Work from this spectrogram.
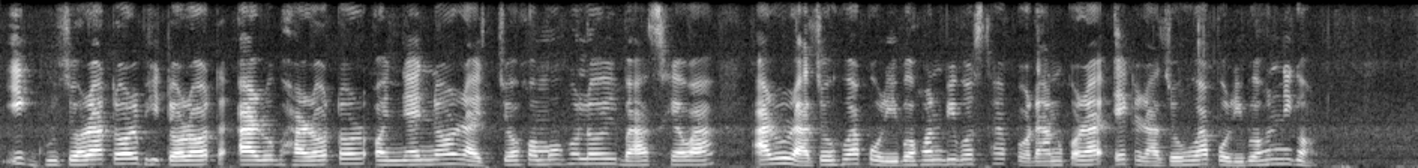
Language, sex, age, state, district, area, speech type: Assamese, female, 45-60, Assam, Sivasagar, rural, read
